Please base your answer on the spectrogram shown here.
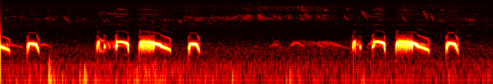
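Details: Spotted dove cooing used to lure wild birds: repeated phrases of short coos, a longer descending coo and a final short coo, spaced about three seconds apart, background quiet.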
